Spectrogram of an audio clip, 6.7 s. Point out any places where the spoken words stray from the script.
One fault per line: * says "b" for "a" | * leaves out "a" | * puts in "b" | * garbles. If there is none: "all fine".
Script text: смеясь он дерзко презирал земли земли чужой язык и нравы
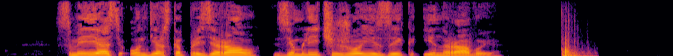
* leaves out "земли"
